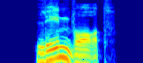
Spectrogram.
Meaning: loanword, foreign word, borrowing
- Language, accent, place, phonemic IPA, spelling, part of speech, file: German, Germany, Berlin, /ˈleːnˌvɔʁt/, Lehnwort, noun, De-Lehnwort.ogg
